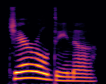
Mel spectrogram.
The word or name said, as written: geraldina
